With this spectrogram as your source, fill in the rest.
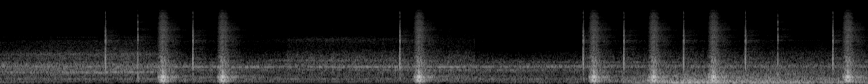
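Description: Light footsteps tap on a hard floor.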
